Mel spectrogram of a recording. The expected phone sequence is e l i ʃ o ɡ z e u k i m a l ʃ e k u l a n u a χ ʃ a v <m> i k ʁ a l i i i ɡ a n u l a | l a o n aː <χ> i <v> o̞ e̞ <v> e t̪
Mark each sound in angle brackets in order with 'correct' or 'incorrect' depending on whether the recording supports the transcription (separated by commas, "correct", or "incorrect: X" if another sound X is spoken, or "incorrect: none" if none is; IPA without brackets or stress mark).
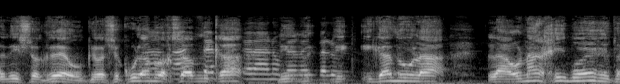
incorrect: n, correct, incorrect: b, incorrect: ʁ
